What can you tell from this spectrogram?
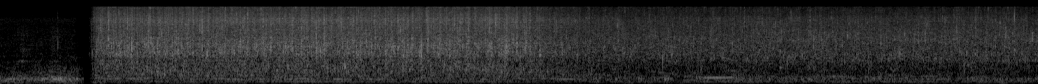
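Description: Small waterfall streaming down over mossy rock and splashing: a steady rushing hiss that comes in suddenly about a second in and eases slightly in the second half.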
